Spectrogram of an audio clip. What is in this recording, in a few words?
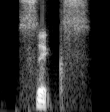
"six", British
